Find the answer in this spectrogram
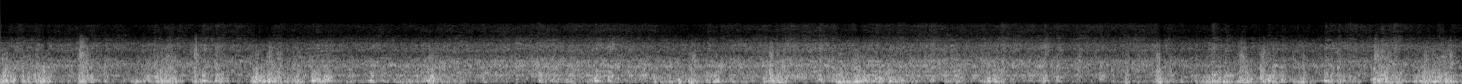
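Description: Indian Railways passenger coach running at speed, heard from aboard: a steady rumble of wheels on rail with frequent, irregular clickety-clack knocks.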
